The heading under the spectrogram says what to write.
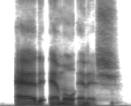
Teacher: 3 syllables. Stress on the second.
